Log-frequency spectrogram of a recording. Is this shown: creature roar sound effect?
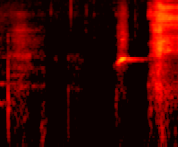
no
